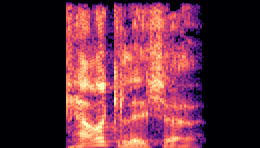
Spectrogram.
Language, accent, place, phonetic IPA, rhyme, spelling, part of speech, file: German, Germany, Berlin, [ˈkɛʁklɪçə], -ɛʁklɪçə, kärgliche, adjective, De-kärgliche.ogg
- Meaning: inflection of kärglich: 1. strong/mixed nominative/accusative feminine singular 2. strong nominative/accusative plural 3. weak nominative all-gender singular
